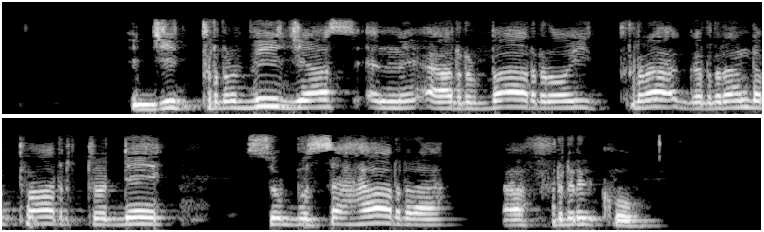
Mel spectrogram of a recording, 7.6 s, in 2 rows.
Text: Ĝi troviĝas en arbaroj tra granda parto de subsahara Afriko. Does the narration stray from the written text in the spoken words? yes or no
no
